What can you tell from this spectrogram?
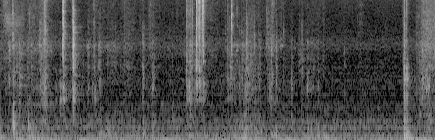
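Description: Hand wrench clicking and scraping on the ignition coil's mounting bolts as they are snugged down: scattered, irregular metallic ticks, with a duller knock about four seconds in.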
